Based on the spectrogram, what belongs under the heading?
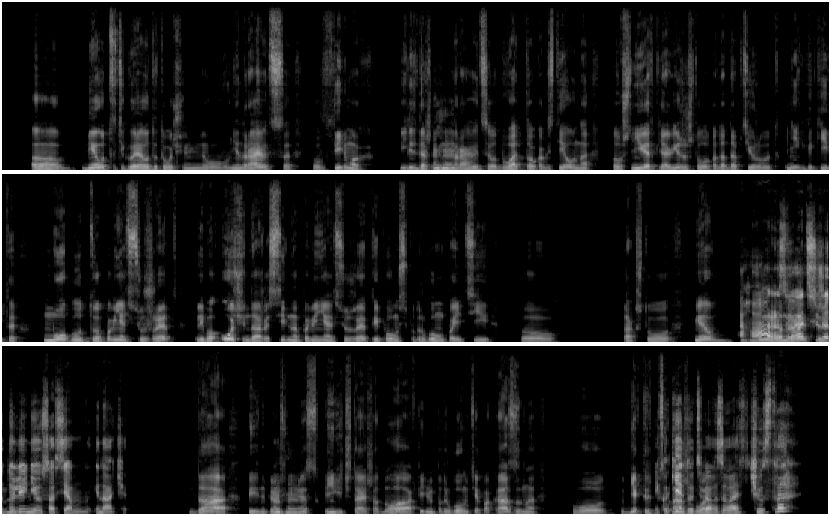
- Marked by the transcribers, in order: tapping; stressed: "очень"
- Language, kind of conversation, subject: Russian, podcast, Как адаптировать книгу в хороший фильм без потери сути?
